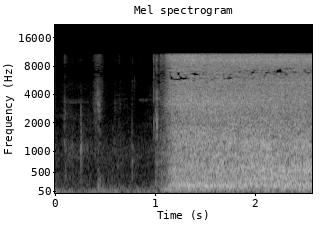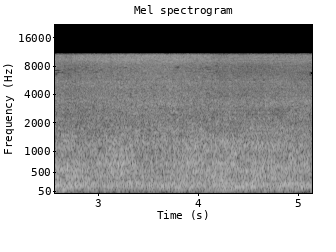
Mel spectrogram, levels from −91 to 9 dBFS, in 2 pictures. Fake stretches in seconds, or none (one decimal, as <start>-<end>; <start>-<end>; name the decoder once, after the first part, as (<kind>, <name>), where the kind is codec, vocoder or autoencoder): 4.2-5.1 (codec, SNAC)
